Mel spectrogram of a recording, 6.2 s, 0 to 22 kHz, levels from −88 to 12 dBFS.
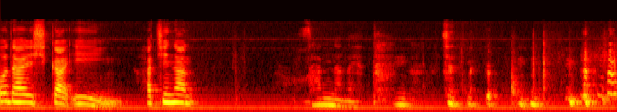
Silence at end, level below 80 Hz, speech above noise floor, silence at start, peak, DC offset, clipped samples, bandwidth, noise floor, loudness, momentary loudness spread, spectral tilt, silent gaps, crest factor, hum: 0 s; -60 dBFS; 24 dB; 0 s; -4 dBFS; under 0.1%; under 0.1%; 11.5 kHz; -48 dBFS; -25 LUFS; 16 LU; -4.5 dB/octave; none; 20 dB; 60 Hz at -45 dBFS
